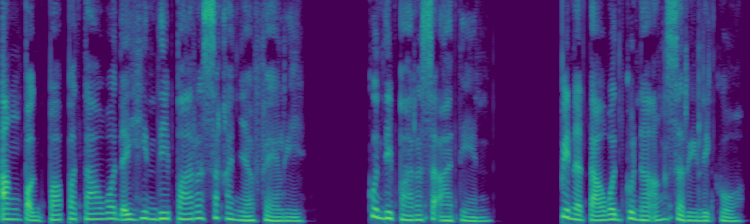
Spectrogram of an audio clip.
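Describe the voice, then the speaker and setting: A woman with a Filipino accent voicing a reflective, forgiving family man in an audiobook drama, solemn and measured. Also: lowish voice, lively intonation, a little mellow, no room sound, clean studio sound, natural voice.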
